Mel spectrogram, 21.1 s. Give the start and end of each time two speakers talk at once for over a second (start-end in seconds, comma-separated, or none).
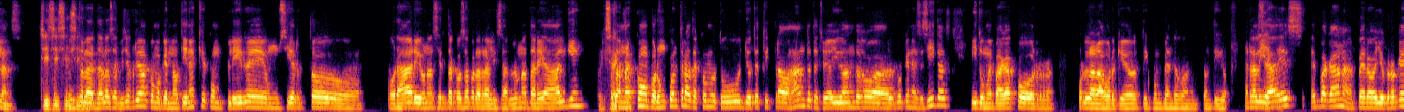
none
